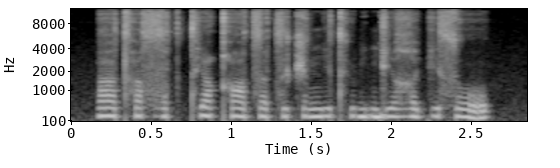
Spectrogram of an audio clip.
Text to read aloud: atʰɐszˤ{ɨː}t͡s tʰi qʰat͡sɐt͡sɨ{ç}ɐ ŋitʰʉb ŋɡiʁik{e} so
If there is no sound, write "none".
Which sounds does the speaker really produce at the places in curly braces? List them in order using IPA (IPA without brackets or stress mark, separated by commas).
ɨ, t͡ʃ, i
